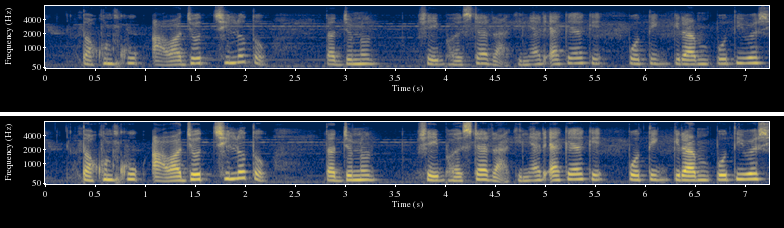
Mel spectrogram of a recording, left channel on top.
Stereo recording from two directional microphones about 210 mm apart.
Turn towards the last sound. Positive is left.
turn(degrees=-35)  # may be behind; listen again after turning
